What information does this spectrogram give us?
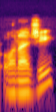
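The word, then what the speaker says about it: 同: So the pronunciation is do or onaji.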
